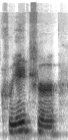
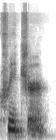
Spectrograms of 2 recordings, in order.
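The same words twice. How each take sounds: First: The A is sounded as a separate vowel. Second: The A is not sounded as a separate vowel. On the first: The speaker calls it wrong. "you read it as creature, which is how it's spelled" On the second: The speaker calls it right. "English people, when they see that word, they say creature, just like feature"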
